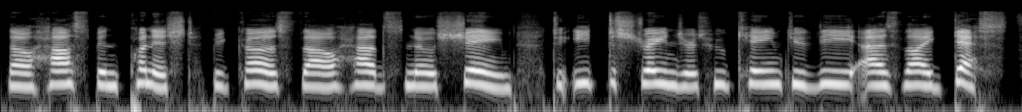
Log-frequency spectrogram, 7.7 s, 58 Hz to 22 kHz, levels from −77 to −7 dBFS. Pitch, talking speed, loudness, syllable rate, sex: 240 Hz, 155 wpm, -18 LUFS, 3.8 syllables/s, female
